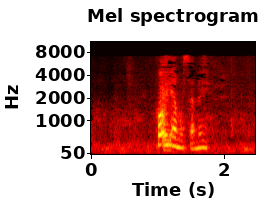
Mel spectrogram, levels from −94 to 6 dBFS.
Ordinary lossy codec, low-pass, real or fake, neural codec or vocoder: MP3, 32 kbps; 7.2 kHz; fake; codec, 16 kHz, 1 kbps, FunCodec, trained on LibriTTS, 50 frames a second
